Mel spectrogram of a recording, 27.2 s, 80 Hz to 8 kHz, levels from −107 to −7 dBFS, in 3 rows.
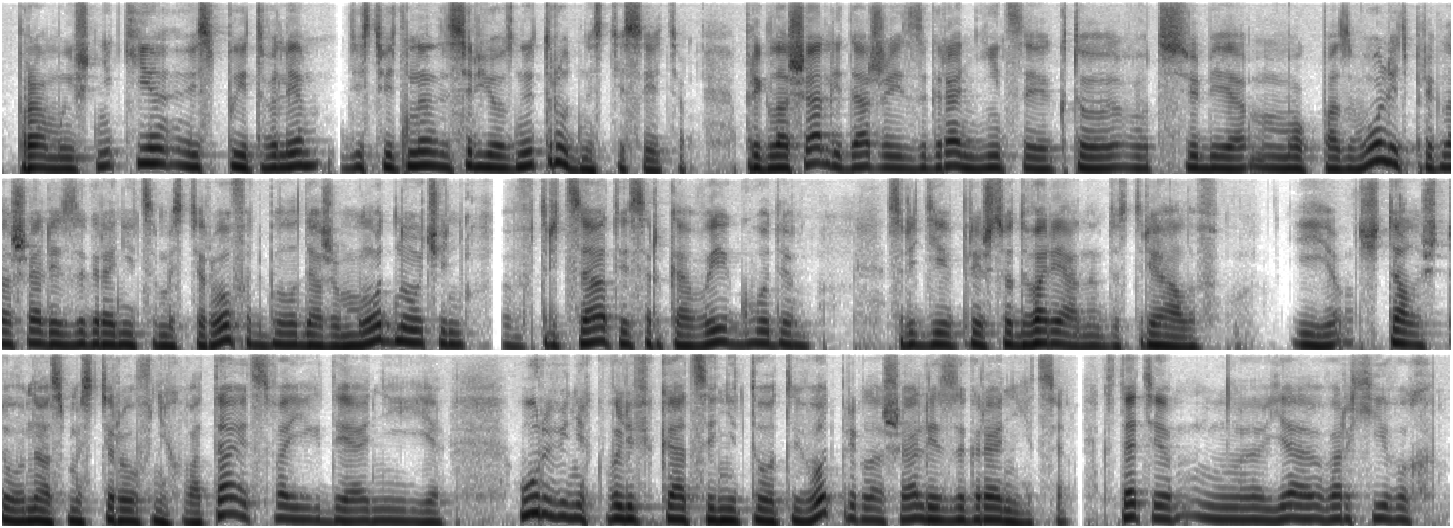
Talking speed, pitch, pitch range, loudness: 135 wpm, 150 Hz, 140-165 Hz, -23 LUFS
